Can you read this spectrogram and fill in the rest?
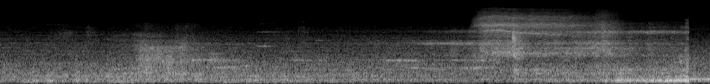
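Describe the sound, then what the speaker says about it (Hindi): The Jodhpur Express passes at a station in Rajasthan, India, a steady loud rumble of rail cars with clattering wheels and a high metallic screech rising near the end. "और ये हमारे सामने भैया ये पूरी जोधपुर एक्सप्रेस, जोधपुर से चलकर पूरी को जाने वाली ट्रेन"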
